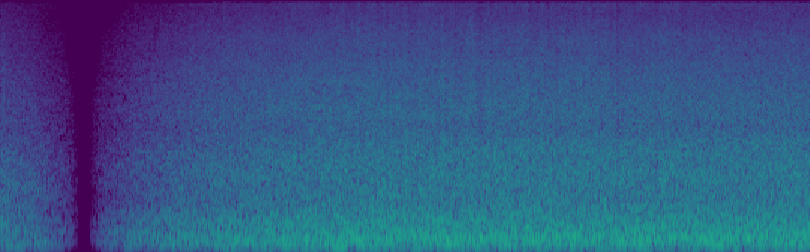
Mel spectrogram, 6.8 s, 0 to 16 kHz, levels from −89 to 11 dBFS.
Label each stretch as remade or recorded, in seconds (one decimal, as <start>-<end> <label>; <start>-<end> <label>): 0.0-1.0 remade; 1.0-2.0 recorded; 2.0-2.7 remade; 2.7-3.2 recorded; 3.2-3.8 remade; 3.8-5.1 recorded; 5.1-5.6 remade; 5.6-6.8 recorded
